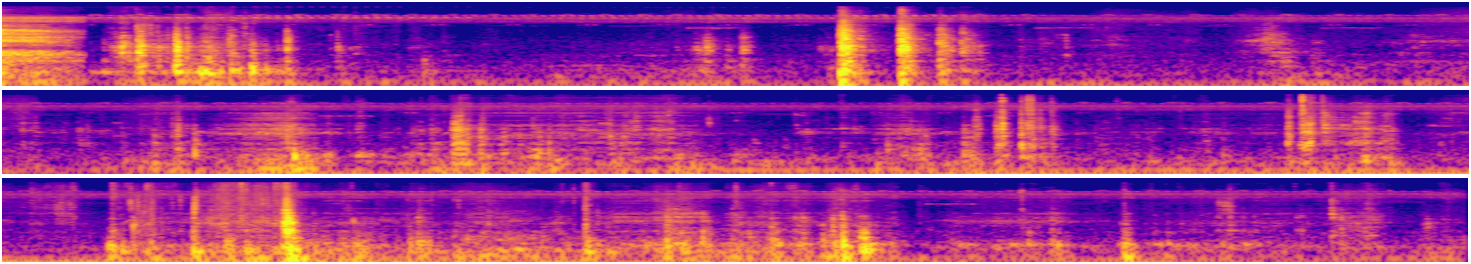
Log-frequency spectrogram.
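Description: Scattered faint clicks and knocks from hands working wire and small tools, the sharpest about four seconds in and again near sixteen seconds. Under them runs a steady high chirring of insects.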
